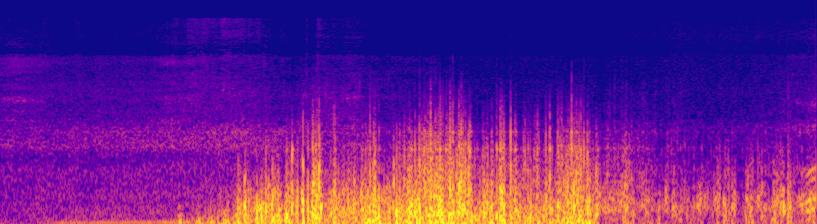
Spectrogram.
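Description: Wind buffeting the camera microphone: a gust of rumbling noise comes in about two seconds in, lasts a couple of seconds and cuts off suddenly. A faint low hum sits beneath it at the start.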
